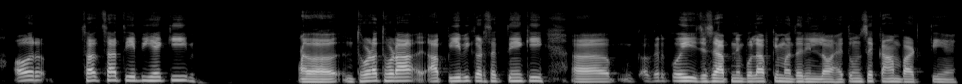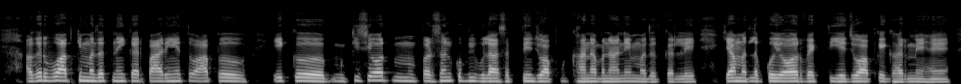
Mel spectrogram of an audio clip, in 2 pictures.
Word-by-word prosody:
और 195 +2 +1 0.4
साथ-साथ 185 +1 +1
ये 180 - +3
भी 180 +1 -2
है 175 0 +4
कि 195 +2 0 1.1
अ, 125 0 +5 0.2
थोड़ा-थोड़ा 165 +1 +4 0.3
आप 150 0 +1
ये 160 +1 +4
भी 165 - -2
कर 160 -2 0
सकते 150 +2 -4
हैं 160 - +2
कि 165 +1 +1 0.3
अ, - - -3 0.7
अगर 160 +2 -10
कोई 160 -1 +4
जैसे 140 +1 +1
आपने 145 0 +3
बोला 140 +1 +1
आपकी 140 +2 -2
मदर 135 -1 -1
इन 130 - -1
लॉ 125 -1 +1
है 115 - -4
तो 140 - -7
उनसे 140 +2 -2
काम 135 -2 -2
बाँटती 120 0 -4
हैं। 110 -1 -8 0.3
अगर 165 +5 +1
वो 175 +2 +1
आपकी 180 +1 +4
मदद 165 -1 +2
नहीं 160 0 0
कर 160 0 -1
पा 150 0 +3
रही 155 +1 -1
हैं 160 - -1
तो 165 - -5
आप 150 +2 -2 0.5
एक 160 +1 -3 0.6
किसी 180 +1 -4
और 185 -1 +3
म 160 -2 -4
पर्सन 160 +2 -1
को 175 - -6
भी 165 +1 -3
बुला 145 -1 +4
सकती 145 +2 -6
हैं, 150 - -1
जो 145 - 0
आपको 145 +1 -3
खाना 140 0 0
बनाने 135 0 -1
में 140 - -5
मदद 130 -1 -4
कर 130 - -2
ले 130 +1 -3 0.3
या 155 - +7
मतलब 150 -1 -1
कोई 150 -1 +3
और 150 -1 +4
व्यक्ति 140 0 -3
है 140 - +2
जो 140 +2 0
आपके 140 +2 +2
घर 130 0 -3
में 130 -1 -2
है 125 +1 -2
150 Hz, 220 wpm, -23 LUFS, 135-165 Hz, 1.1 s, या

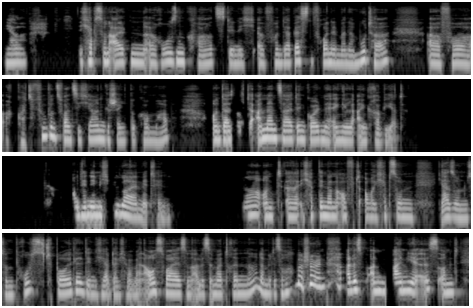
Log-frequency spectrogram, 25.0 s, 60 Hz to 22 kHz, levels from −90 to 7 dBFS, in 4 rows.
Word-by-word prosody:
ja, 170 +1 -2 0.7
ich 180 +2 -5
habe 185 - +2
so 185 - +4
'n - - +3
alten, 170 +1 0
äh, 165 - -3
Rosenquarz, 165 -2 -1
den 155 0 -4
ich, 155 -2 -8
äh, 160 - -4
von 160 +2 -7
der 165 0 -2
besten 190 +1 +3
Freundin 165 -1 -2
meiner 150 -1 -4
Mutter, 190 -1 0 0.5
äh, 155 -1 -1
vor, 155 -1 -4
ach - - -15
Gott, 130 - -7
25 170 -8 +1
Jahren 170 0 -1
geschenkt 145 -2 +1
bekommen 145 -1 -8
habe 180 +3 -8 0.5
und 165 0 +1
da 165 - +6
ist 165 - -3
auf 160 - -10
der - - +1
anderen 190 0 +5
Seite 170 -2 +3
'n 170 -1 -1
goldener 160 -2 0
Engel 150 -1 0
eingraviert. 140 -1 -6 1.9
Und 180 0 0
den 180 - +4
nehme 185 -1 +5
ich - - -3
überall 190 -8 +3
mit - - -5
hin, 65 - -10 0.9
ne? 195 +2 -1
Und, 170 0 -2
äh, 165 0 0
ich - - -5
habe 180 - -6
den 185 0 +2
dann 175 0 +1
oft 175 -1 -5
auch 165 -1 -3
ich 155 +1 -7
habe 175 - -6
so 170 - +2
'n 160 -1 -4 0.3
ja, 155 +4 -1
so 155 - -2
'n 145 0 -4
so 155 +1 -5
'n 150 0 -5
Brustbeutel, 195 0 +1
den 160 - -4
ich 155 +1 -7
habe - - -2
da 145 - -6
habe 145 - -6
ich 145 - -12
immer - - -6
meinen - - -5
Ausweis 175 -4 +3
und - - -5
alles 160 - +2
immer 160 0 -1
drin, 165 +1 -4
ne? 220 +9 -2
Damit 170 -7 -1
das 160 +1 0
auch 185 +3 -3
immer 345 -5 +4
schön 300 -3 +5 0.3
alles 225 +2 +6
an 205 0 +3
bei 200 +1 +6
mir 215 +1 +3
ist. 235 +2 +5
Und, 190 +1 -1
170 Hz, 210 wpm, -22 LUFS, 160-190 Hz, 1.9 s, da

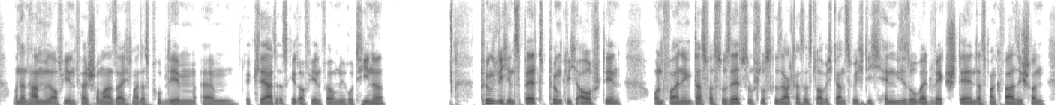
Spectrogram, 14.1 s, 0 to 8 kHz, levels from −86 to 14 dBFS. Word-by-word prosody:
und 120 - -4
dann 105 0 0
haben 110 +1 +2
wir 115 - 0
auf 105 - -3
jeden 115 -1 -1
Fall 110 +1 -1
schon 105 0 +1
mal 110 0 +2
sage 110 0 +1
ich 105 +1 -7
mal, 105 - -2
das 105 -2 -4
Problem, 110 +1 -3
ähm, 105 0 -5
geklärt. 115 +2 +3
Es - - -6
geht 115 - -3
auf 105 0 -3
jeden 110 -1 -3
Fall 105 0 0
um 105 - -6
die 105 - -5
Routine. 125 +4 0 1.3
Pünktlich 145 -2 +2
ins 120 -3 -1
Bett, 130 +3 +5
pünktlich 135 -4 -2
aufstehen 130 +1 +1 0.4
und 115 -1 -2
vor 110 - +2
allen 115 - +3
Dingen, 120 -2 0
das, 115 +1 +2
was 115 - 0
du 115 - -2
selbst 120 +3 +3
zum 110 - -6
Schluss 120 +3 -2
gesagt 110 -3 0
hast, 110 0 -3
ist, 110 -1 -2
glaube 105 +1 0
ich, 105 - -4
ganz 110 0 -1
wichtig: 110 -1 -5
Handy 120 -1 -2
so 115 0 -2
weit 110 -2 +2
wegstellen, 115 0 +2
dass 110 0 -2
man 110 - 0
quasi 110 0 +2
schon 110 -1 +2
110 Hz, 230 wpm, -26 LUFS, 110-120 Hz, 1.3 s, Bett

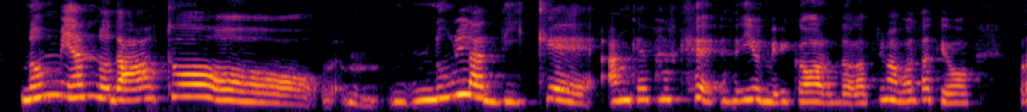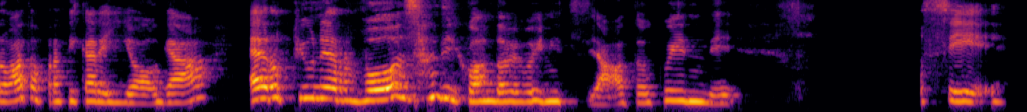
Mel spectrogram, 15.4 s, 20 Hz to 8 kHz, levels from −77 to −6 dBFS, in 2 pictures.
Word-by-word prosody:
non 300 +8 +2
mi 355 -4 -1
hanno 310 -2 +2
dato 255 - +2
ehm, - - -16 0.4
mhmm, 215 0 -8
n - - +3
nulla 310 +4 +4
di 215 -1 -4
che. 240 -9 -2
Anche 250 +3 -1
perché, 265 +1 -4
io 255 +2 -2
mi 215 -2 -2
ricordo, 215 -1 -2
la 195 +1 -4
prima 250 +6 -2
volta 235 +3 -5
che 220 -6 -6
ho 195 0 -6 0.3
provato 215 +5 0
a 260 - -4
praticare 220 -1 -2
yoga, 200 - -2 0.3
ero 285 +3 +5
più 295 -1 -3
nervosa 275 +3 +4
di 290 -5 0
quando 225 0 +1
avevo 215 0 -2
iniziato, 215 -4 -4
quindi 220 - -2 1.3
Sì. 220 -2 -4
235 Hz, 130 wpm, -24 LUFS, 215-270 Hz, 1.3 s, ero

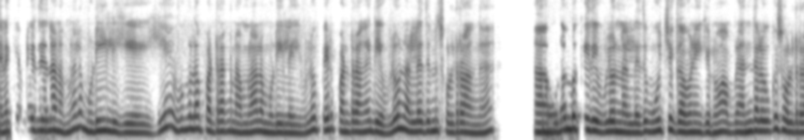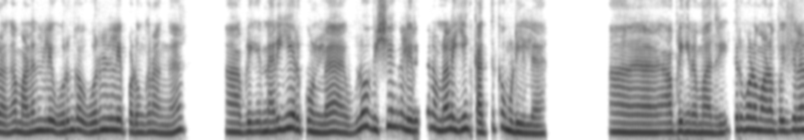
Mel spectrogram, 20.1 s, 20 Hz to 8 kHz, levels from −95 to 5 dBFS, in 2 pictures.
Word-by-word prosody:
எனக்கு 205 +5 -3
எப்டி 245 - -19
இருந்ததுனா, 230 0 0
நம்மளால 220 +9 -2
முடியலையே, 205 -4 0 0.4
ஏன் 305 - -3
இவங்கலாம் 250 +1 -2
பண்றாங்க 215 -1 -2
நம்மளால 195 +3 -1
முடியல? 185 -1 -1
இவ்ளோ 195 +8 -3
பேரு 250 +2 0
பண்றாங்க 205 0 -1
இது 210 - 0
எவ்ளோ 200 +9 -1
நல்லதுன்னு 215 +1 0
சொல்றாங்க 190 -2 -2 0.7
அ - - +1 0.2
உடம்புக்கு 250 +4 +2
இது 225 - +3
இவ்ளோ 210 +2 +1
நல்லது, 190 +2 0
மூச்சு 230 +2 0
கவனிக்கணும் 195 0 0
அப்டி 195 0 -3
அந்த 210 +3 +1
அளவுக்கு 220 +4 0
சொல்றாங்க, 195 -3 -1
மனநிலை 225 +4 +2
ஒருங்க 235 +4 +1 0.2
ஒரு 210 +4 +1
நிலைப்படுங்றாங்க, 195 -5 0 0.7
அ 205 - -2
அப்டி 200 +2 0 0.2
நெறைய 245 +5 +2
இருக்கும்ல, 205 -6 +1 0.3
இவ்ளோ 240 - +1
விஷயங்கள் 300 0 +1
இருக்கு 290 +8 -4
நம்மளால 245 +1 +3
ஏன் 255 -2 -1
கத்துக்க 245 +10 -1
முடியல? 185 -4 +2 1.0
அ - - -2 0.7
அப்டிங்கிற 195 -1 +1
மாதிரி. 180 0 -1
திருமணமான 245 -3 +2
புதிதுல, 240 +3 +1
210 Hz, 145 wpm, -22 LUFS, 195-235 Hz, 1.0 s, இது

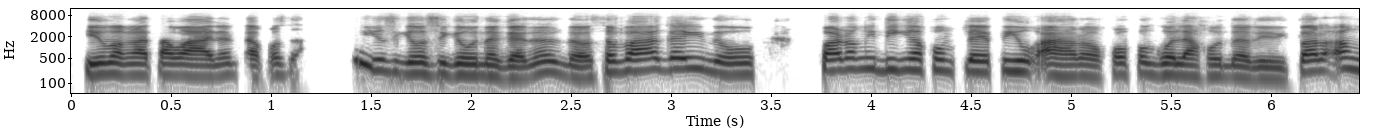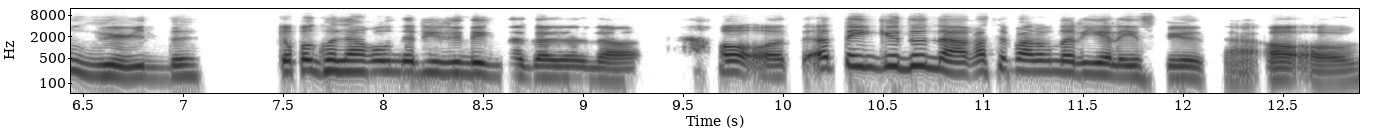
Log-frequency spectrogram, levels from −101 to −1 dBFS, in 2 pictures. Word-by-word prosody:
Yung 180 +2 +3
mga 170 -1 +2
tawanan 170 0 +3
tapos, 165 +2 -3
ah, - - -18 0.2
yung 230 -11 0
sigaw-sigaw 185 -3 0
na 160 - +1
ganon, 175 +7 0
'no? 140 -1 +2
Sabagay, 235 +4 +2
'no? 180 -2 -1 0.3
Parang 245 +3 +3
hindi 240 -1 -4
nga 230 -2 +1
kumpleto 215 -1 -1
yung 210 -2 +1
araw 160 -2 +2
ko 180 - 0
pag 185 -1 -6
wala 175 -2 +3
akong 160 -1 -5
narinig, 140 -3 -3
parang 215 +1 +3
ang - - -5
weird, 155 -1 -2 0.4
kapag 225 +1 +2
wala 215 -1 +3
akong 210 0 -2
naririnig 195 -3 0
na 165 - -4
ganon 145 -2 -1
na 125 -2 -1 0.5
oo. 205 -6 +3
Ah, 265 - +2
thank 295 -3 +2
you 295 - +4
dun, 305 -4 +2
ah, 190 - +5
kasi 215 +4 -2
parang 215 -2 +1
narealize 180 -8 0
ko 145 -1 -2
yun - - -15
na - - -11
oo. 110 -3 -1
180 Hz, 215 wpm, -23 LUFS, 155-215 Hz, 0.5 s, ah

